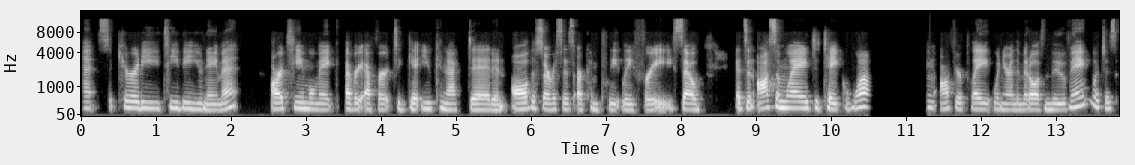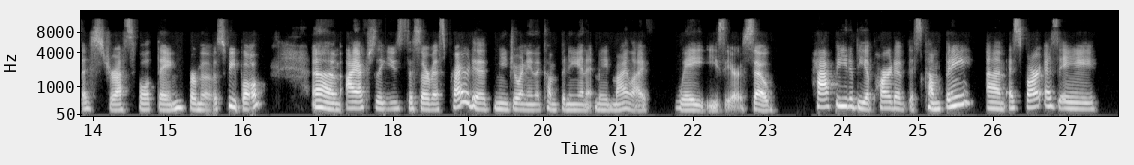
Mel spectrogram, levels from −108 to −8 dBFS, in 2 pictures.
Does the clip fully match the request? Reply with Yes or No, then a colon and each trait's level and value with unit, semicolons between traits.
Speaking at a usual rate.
Yes: average, 180 wpm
